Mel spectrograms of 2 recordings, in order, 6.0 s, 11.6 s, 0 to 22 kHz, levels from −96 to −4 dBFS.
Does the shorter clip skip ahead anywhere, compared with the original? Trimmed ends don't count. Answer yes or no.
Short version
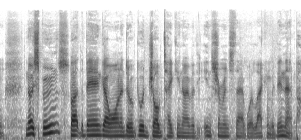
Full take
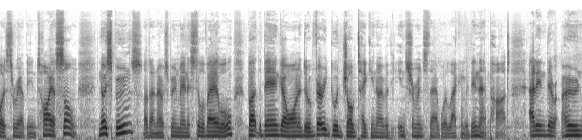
yes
